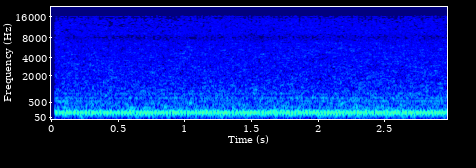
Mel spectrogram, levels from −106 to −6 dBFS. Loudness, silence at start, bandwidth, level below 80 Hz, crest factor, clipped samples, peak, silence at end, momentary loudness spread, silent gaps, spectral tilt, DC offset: -66 LUFS; 0 s; 16.5 kHz; -88 dBFS; 12 dB; under 0.1%; -54 dBFS; 0 s; 1 LU; none; -5 dB/octave; under 0.1%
